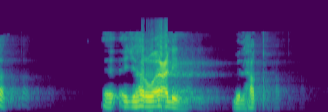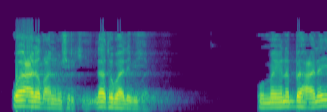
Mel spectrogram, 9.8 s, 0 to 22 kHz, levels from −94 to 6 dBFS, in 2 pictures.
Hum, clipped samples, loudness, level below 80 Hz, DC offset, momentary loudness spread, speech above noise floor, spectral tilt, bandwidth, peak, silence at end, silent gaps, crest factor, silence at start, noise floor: none; 0.5%; -12 LUFS; -60 dBFS; under 0.1%; 19 LU; 69 dB; -5.5 dB/octave; 12 kHz; 0 dBFS; 0 s; 1.38-1.52 s, 5.04-5.08 s, 8.32-8.77 s; 14 dB; 0 s; -80 dBFS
